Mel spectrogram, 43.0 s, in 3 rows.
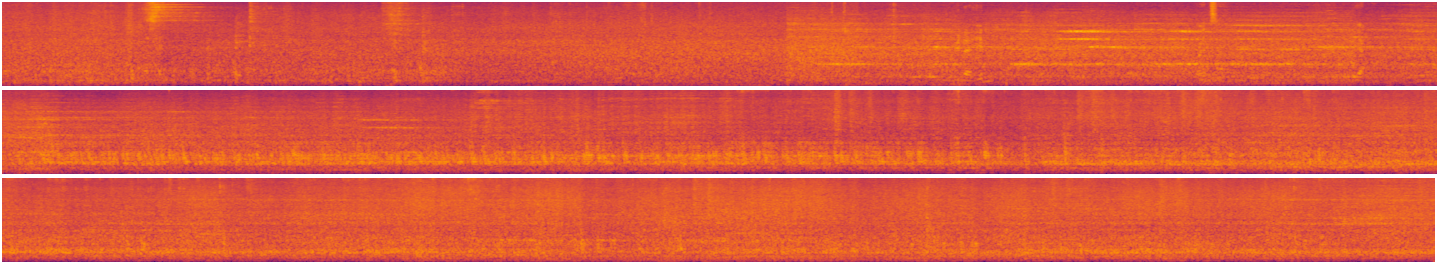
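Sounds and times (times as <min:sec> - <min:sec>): train wheels rumbling on rail: 0:00.0 - 0:43.0
wheels clacking over rail joints: 0:15.5 - 0:42.5.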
